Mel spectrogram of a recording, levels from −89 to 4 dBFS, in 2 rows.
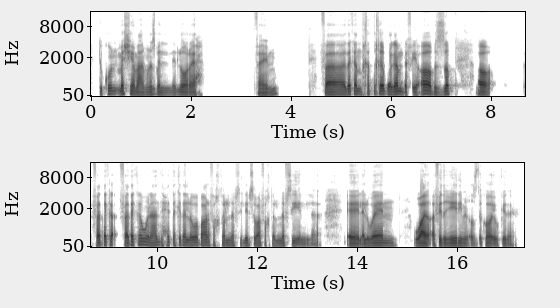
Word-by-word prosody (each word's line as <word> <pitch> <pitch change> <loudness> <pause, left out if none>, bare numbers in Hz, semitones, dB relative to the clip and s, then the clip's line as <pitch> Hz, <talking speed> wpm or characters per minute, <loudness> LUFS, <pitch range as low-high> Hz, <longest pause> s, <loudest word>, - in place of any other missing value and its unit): تكون 120 -1 -3
ماشية 120 -1 +2
مع 90 -2 +1
المناسبة 105 +3 -3
ال 90 -1 -6
اللي 95 +3 -2
هو 100 -1 +4
رايحها. 95 -2 -2 1.1
فاهمني؟ 85 +8 -3 0.8
فده 105 +2 +4
كان 115 -4 -1
خدت 120 0 -5
خبرة 115 -3 +4
جامدة 115 0 +3
فيها، 95 0 -3
آه 130 -1 +7
بالضبط، 110 +5 -1 0.4
آه. - - +5 0.7
فده - - +1
ك - - -2
فده 95 +6 +1
كوّن 130 -2 -1
عندي 115 +3 -2
حتّه 115 0 -6
كده 115 +2 -3
اللي 110 0 -1
هو 110 0 +1
باعرف 110 0 -1
أختار 100 +2 -7
لنفسي 100 -2 -7
اللبس، 100 +1 -6
وأعرف 100 0 -2
أختار - - -8
لنفسي 100 -1 -5
ال - - -10 0.6
الألوان، 95 +3 +2 0.4
وأفيد 100 +1 +4
غيري 95 +2 +1
من 90 -1 -4
أصدقائي 90 -1 -3
وكده 85 0 -5
يعني. - - -14
100 Hz, 145 wpm, -23 LUFS, 95-115 Hz, 1.1 s, آه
